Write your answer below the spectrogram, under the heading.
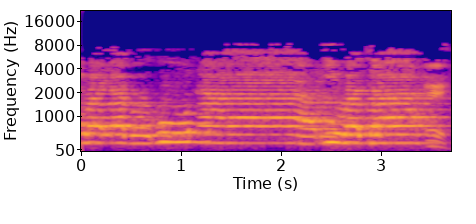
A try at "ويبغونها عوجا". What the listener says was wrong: Kenapa panjang? Apa hukumnya madsilah? Tidak ada madsilah di sini.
